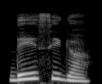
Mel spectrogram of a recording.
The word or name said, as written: ದೇಸಿಗ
